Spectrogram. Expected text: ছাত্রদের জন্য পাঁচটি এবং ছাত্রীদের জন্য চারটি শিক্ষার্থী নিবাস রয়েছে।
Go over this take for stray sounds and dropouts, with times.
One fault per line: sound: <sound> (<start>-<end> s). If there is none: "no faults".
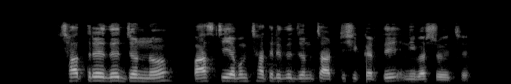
no faults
